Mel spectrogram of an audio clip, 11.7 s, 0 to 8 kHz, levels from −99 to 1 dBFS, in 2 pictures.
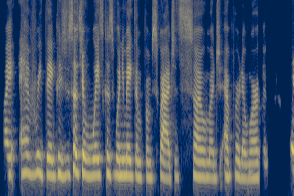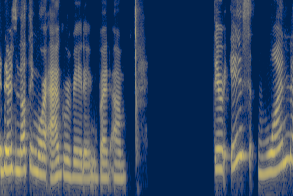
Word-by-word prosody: like, 225 Hz, -1 st, -1 dB
everything, 230 Hz, -3 st, 0 dB
'cause 215 Hz, -2 st, -1 dB
it's 215 Hz, 0 st, -4 dB
such 255 Hz, -4 st, +5 dB
a 240 Hz, -3 st, +6 dB
waste, 215 Hz, +1 st, 0 dB
'cause 230 Hz, -3 st, -1 dB
when 215 Hz, -1 st, +2 dB
you 210 Hz, -, +2 dB
make 205 Hz, -1 st, +4 dB
them 200 Hz, -3 st, -2 dB
from 190 Hz, 0 st, -6 dB
scratch, 185 Hz, -1 st, +1 dB
it's 195 Hz, -1 st, -9 dB
so 195 Hz, -3 st, -1 dB
much 185 Hz, -1 st, -6 dB
effort, 200 Hz, -1 st, -3 dB
and 175 Hz, -1 st, -2 dB
work, 185 Hz, +1 st, -2 dB
and 180 Hz, -, -14 dB, 0.5 s
and 280 Hz, -1 st, +7 dB
there's 280 Hz, +1 st, +7 dB
nothing 275 Hz, +1 st, +1 dB
more 225 Hz, -3 st, +2 dB
aggravating, 190 Hz, -2 st, -2 dB
but, 185 Hz, 0 st, -4 dB
um 180 Hz, 0 st, -7 dB, 1.8 s
there 290 Hz, +5 st, +1 dB
is 475 Hz, +6 st, -1 dB
1, 260 Hz, +9 st, +1 dB
215 Hz, 160 wpm, -24 LUFS, 190-245 Hz, 1.8 s, and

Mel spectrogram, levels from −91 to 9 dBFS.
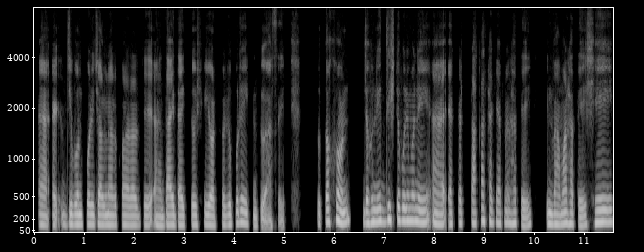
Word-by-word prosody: আ -, -, +1 dB, 0.2 s
এ -, -, +2 dB, 0.3 s
জীবন 130 Hz, -1 st, +3 dB
পরিচালনা 130 Hz, -1 st, +2 dB, 0.2 s
করার 125 Hz, -1 st, 0 dB
যে 125 Hz, -, 0 dB
এ্যা -, -, -1 dB, 0.2 s
দায় 125 Hz, 0 st, +3 dB
দায়িত্ব 120 Hz, -1 st, -1 dB, 0.2 s
সেই 130 Hz, -1 st, -1 dB
অর্থের 125 Hz, +1 st, -4 dB
উপরেই 150 Hz, +1 st, +1 dB
কিন্তু 110 Hz, -1 st, -5 dB, 0.2 s
আছে। 105 Hz, -, -9 dB, 0.7 s
তো -, -, -8 dB
তখন 165 Hz, -1 st, +4 dB, 0.5 s
যখন 150 Hz, +1 st, +3 dB
নির্দিষ্ট 175 Hz, +3 st, +2 dB
পরিমাণে 170 Hz, -2 st, +4 dB, 0.2 s
এ্যা 145 Hz, -, +2 dB, 0.3 s
একটা 150 Hz, +1 st, -6 dB, 0.2 s
টাকা 150 Hz, +4 st, -2 dB
থাকে 155 Hz, -2 st, -3 dB
আপনার 150 Hz, +1 st, -3 dB
হাতে 140 Hz, -7 st, -2 dB, 0.4 s
কিংবা 135 Hz, -1 st, +2 dB
আমার 145 Hz, +2 st, +3 dB
হাতে 130 Hz, -4 st, -2 dB, 0.2 s
সেই 155 Hz, +1 st, +4 dB
140 Hz, 150 wpm, -23 LUFS, 125-155 Hz, 0.7 s, তখন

